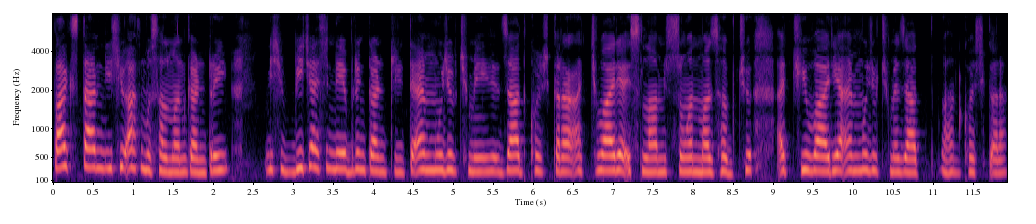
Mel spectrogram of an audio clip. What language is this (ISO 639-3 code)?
kas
